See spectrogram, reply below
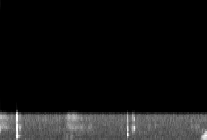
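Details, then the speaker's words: Baby sitting in a bouncer has two brief, sharp hiccups a couple of seconds apart in a quiet room, with an adult talking to her; ordinary infant hiccups. "oh you share the hiccups too uhhuh oh yeah yes definitely have a hiccup mhm"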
